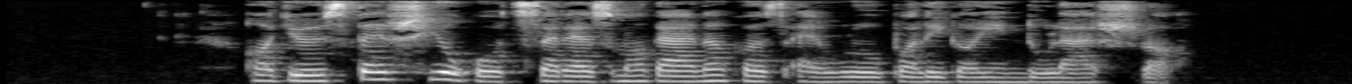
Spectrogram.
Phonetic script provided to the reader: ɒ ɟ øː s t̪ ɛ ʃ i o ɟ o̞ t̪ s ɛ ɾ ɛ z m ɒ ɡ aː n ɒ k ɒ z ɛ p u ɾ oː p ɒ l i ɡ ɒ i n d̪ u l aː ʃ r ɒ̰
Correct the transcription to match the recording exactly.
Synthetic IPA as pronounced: ɒ ɟ øː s t̪ ɛ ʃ j o ɡ o̞ t̪ s ɛ ɾ ɛ z m ɒ ɡ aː n ɒ k ɒ z ɛ u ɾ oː p ɒ l i ɡ ɒ i n d̪ u l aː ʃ r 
